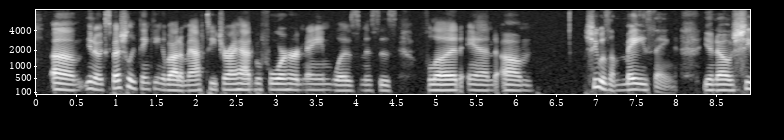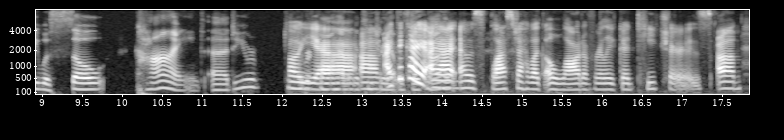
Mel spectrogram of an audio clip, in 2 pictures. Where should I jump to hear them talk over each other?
12.1 s

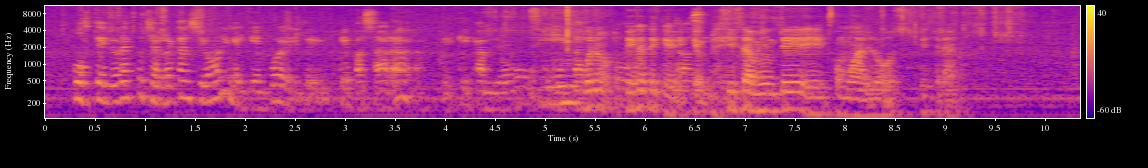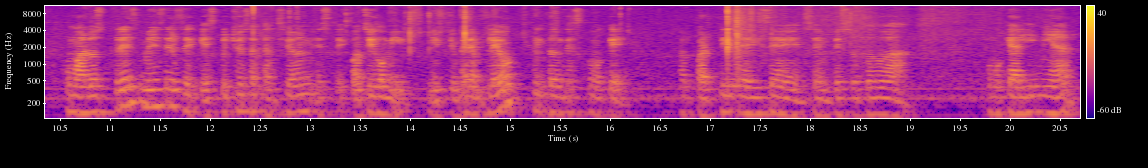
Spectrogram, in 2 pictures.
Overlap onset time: 4.8 s

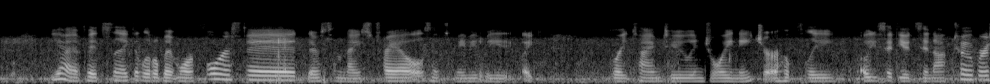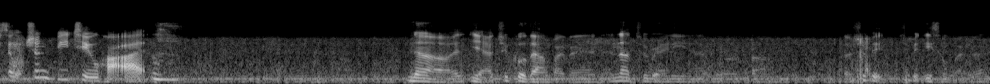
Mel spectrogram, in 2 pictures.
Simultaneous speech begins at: none

